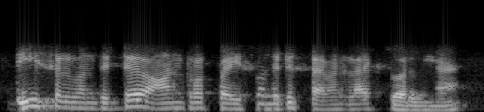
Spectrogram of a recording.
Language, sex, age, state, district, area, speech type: Tamil, male, 18-30, Tamil Nadu, Erode, urban, conversation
